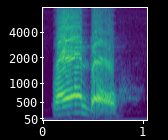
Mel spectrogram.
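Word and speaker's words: Randal: Randall Stymie. – Okay. What was the first name? – Randall. – Okay. Spell that for me. – I think they spell R-A-N-D-A-L, I think. – Landon? – Randall. – Okay, and the last name? – Stamie, S-T-A-M-E-Y.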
